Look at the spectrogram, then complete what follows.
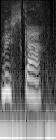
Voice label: "Muscat", French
